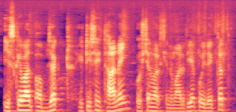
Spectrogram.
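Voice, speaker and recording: A male teacher works through grammar examples with his class, one step at a time. He keeps checking with his pupils whether they have understood, and he slows down to spell out words. His voice sits at an ordinary middle pitch. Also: a little mellow. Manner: explains step by step, asks the pupils questions again and again.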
